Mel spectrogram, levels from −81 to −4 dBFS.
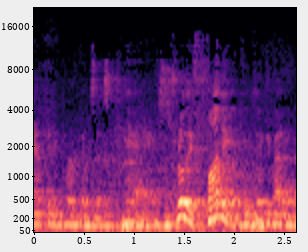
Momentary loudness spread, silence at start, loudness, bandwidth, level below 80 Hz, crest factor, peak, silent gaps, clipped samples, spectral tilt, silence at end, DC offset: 8 LU; 0 s; -19 LUFS; 13.5 kHz; -38 dBFS; 16 dB; -2 dBFS; none; under 0.1%; -7.5 dB/octave; 0 s; under 0.1%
